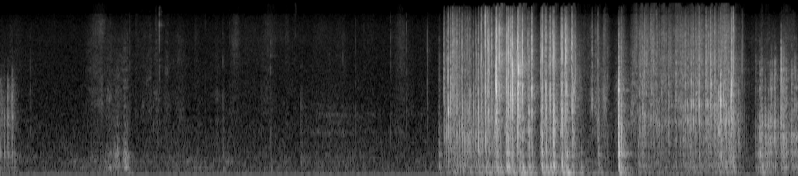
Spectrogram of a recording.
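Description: Oracle cards are shuffled by hand after a few seconds of near silence, giving a dense, crisp riffling and crinkling run with brief pauses, close and fairly loud, with no talk.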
